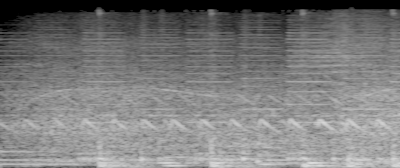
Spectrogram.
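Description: Fire engine siren approaching, a quickly repeating falling tone, over background music with a low pulsing beat that comes in about a second in.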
